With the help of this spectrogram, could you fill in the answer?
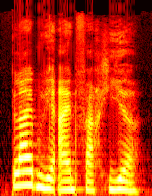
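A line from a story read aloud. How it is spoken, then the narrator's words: Plain. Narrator (German): sagte Herr Schwarz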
